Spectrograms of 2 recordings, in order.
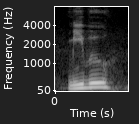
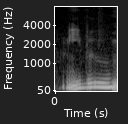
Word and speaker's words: Mibew: It's like Mibu, M-I-B-E-W, Mibu. – Mibu.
